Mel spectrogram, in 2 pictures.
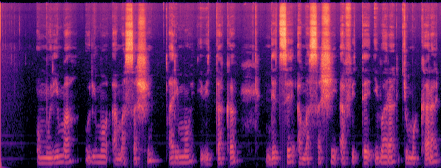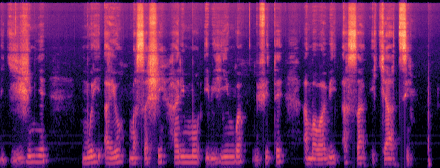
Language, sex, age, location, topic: Kinyarwanda, male, 25-35, Huye, agriculture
